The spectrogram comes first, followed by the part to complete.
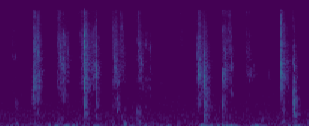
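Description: Tarot cards being shuffled and handled: about ten quick, papery flicks and snaps at an uneven pace.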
